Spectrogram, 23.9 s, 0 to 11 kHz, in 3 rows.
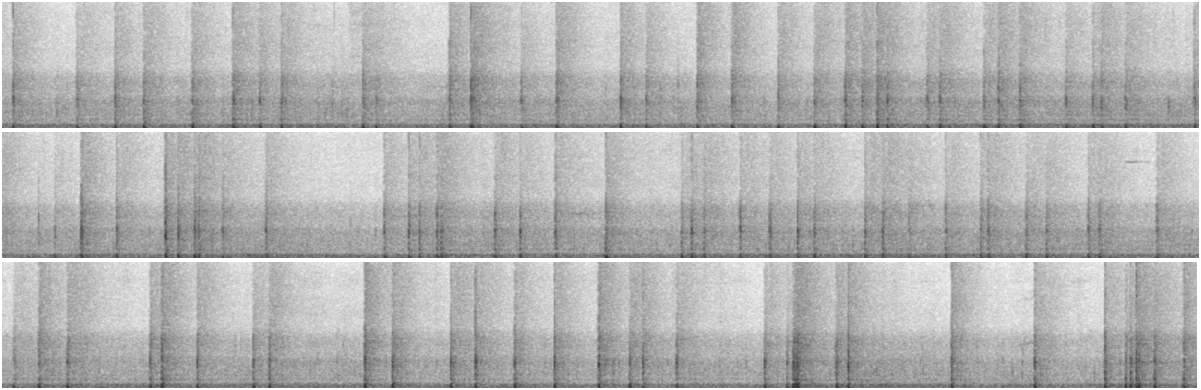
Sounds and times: Traffic Sound 0:01.8 - 0:12.5
Traffic Sound 0:14.9 - 0:21.4
Fireworks sound 0:16.3 - 0:21.9

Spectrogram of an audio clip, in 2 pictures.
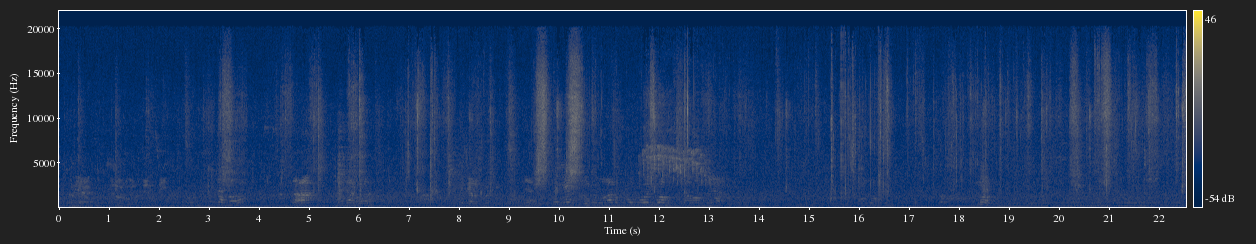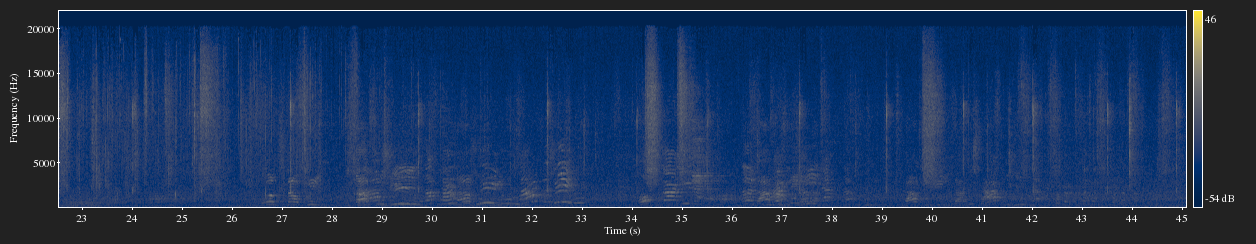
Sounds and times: chats of the gardening crew 0:00.0 - 0:45.0

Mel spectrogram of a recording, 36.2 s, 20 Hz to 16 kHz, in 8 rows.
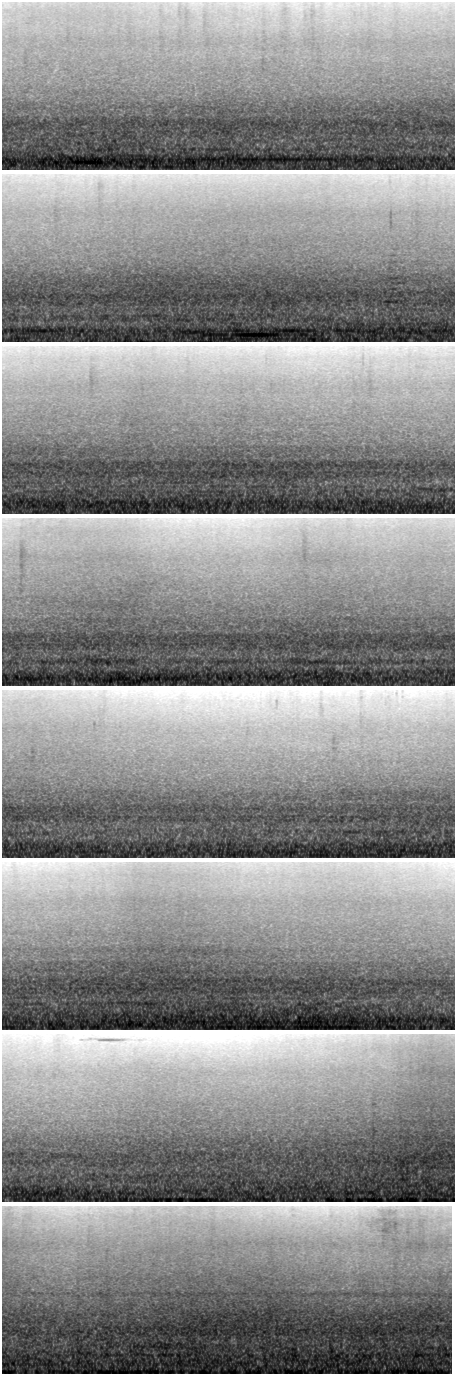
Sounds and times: traffic 0:00.0 - 0:36.2
water from the rain 0:00.0 - 0:36.2

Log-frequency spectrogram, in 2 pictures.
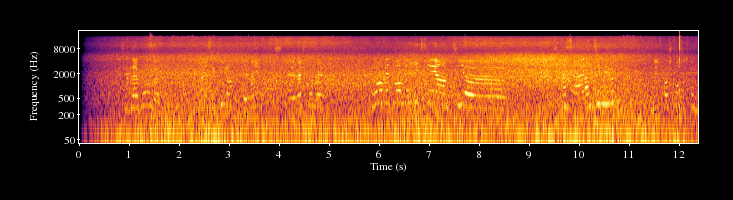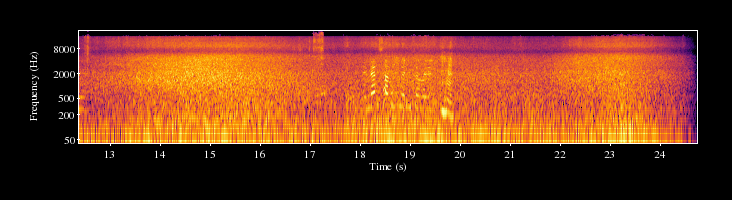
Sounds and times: Sea 0:00.0 - 0:24.7
Cycling and skating along the sea 0:00.1 - 0:24.7

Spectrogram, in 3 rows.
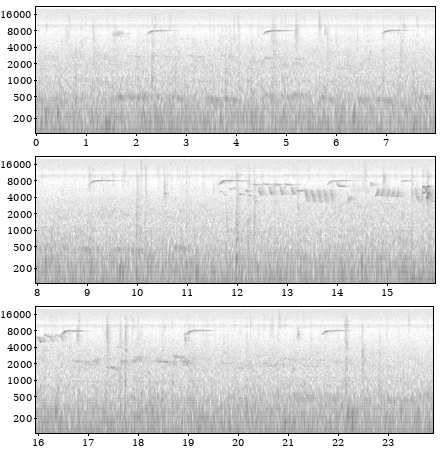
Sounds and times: rain 0:00.0 - 0:23.9

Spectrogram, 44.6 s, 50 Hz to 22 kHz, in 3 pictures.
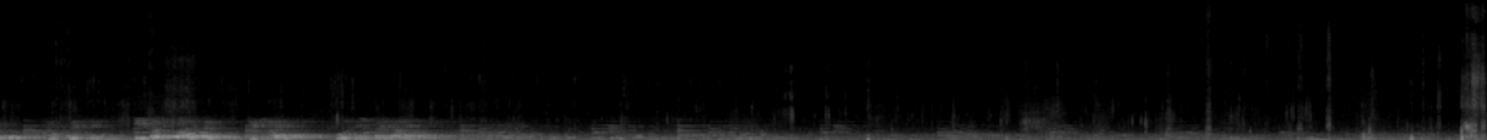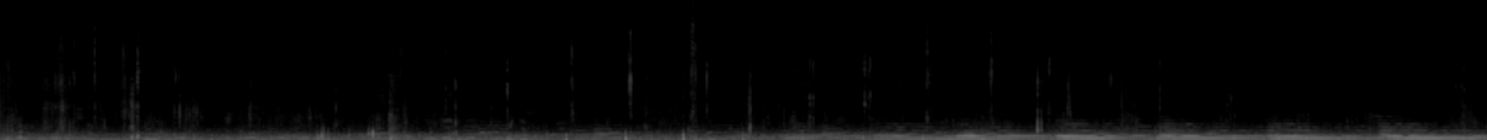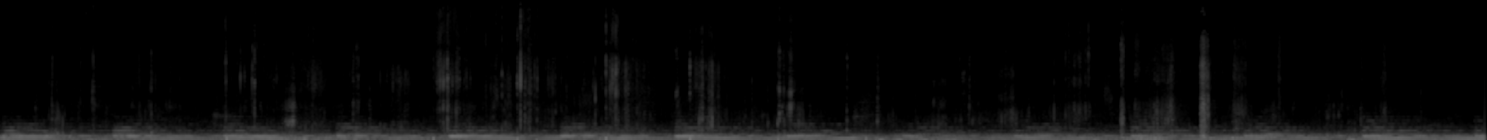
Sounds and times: station announcements 0:00.0 - 0:04.6
bells 0:00.0 - 0:13.0
bells 0:18.5 - 0:44.6

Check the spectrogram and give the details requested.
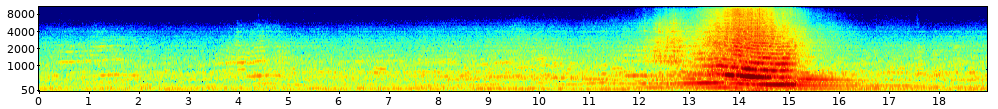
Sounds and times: motorcycle grand prix 0:00.4 - 0:18.9

